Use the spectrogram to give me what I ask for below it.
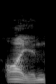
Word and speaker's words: Ian: Now, season 1 dealt with the power clash between McElhenney's Ian, pronounced Iron, because he's a dick, and Charlotte Nichol's lead programmer, Poppy Lee.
